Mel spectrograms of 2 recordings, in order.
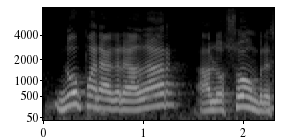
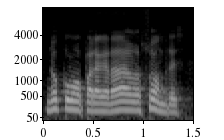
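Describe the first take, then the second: First: "No" stressed and drawn out, the whole line slowed down; slow stressed repeat. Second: Said in the usual way. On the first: Shown as a demonstration. Pastor repeating the verse to the congregation, slow and stressed. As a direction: lean on "No" and take the phrase slowly.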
